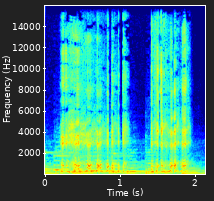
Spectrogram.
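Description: A cartoon character's high, giggling laugh in two bursts over background music.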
